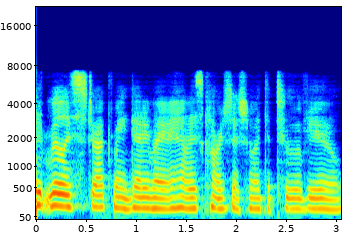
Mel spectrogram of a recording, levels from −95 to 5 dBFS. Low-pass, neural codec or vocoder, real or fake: 7.2 kHz; codec, 24 kHz, 1 kbps, SNAC; fake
